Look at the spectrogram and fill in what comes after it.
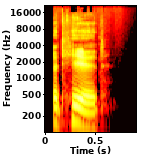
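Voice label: "adhered", British English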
